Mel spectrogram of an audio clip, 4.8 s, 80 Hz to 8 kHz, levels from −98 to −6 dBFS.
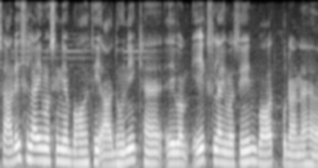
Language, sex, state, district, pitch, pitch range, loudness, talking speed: Hindi, male, Jharkhand, Garhwa, 145 Hz, 135-165 Hz, -14 LUFS, 175 wpm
